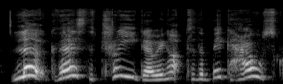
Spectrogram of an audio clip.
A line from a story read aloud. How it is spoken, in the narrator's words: cried Fred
